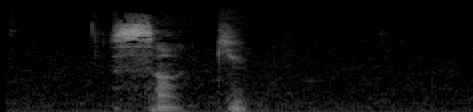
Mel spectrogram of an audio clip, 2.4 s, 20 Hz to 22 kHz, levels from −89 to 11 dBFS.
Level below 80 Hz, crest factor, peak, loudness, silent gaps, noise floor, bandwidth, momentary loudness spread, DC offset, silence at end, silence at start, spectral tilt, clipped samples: -68 dBFS; 24 dB; -14 dBFS; -29 LUFS; none; -70 dBFS; 16.5 kHz; 20 LU; under 0.1%; 1.15 s; 0.55 s; 0 dB/octave; under 0.1%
